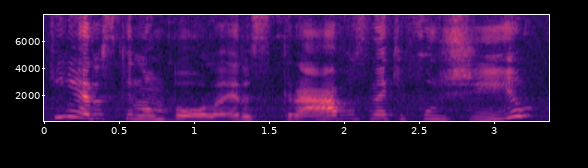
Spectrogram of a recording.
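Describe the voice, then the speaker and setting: A woman from southeastern Brazil teaches a primary class in a recorded lesson. Her voice sits a little high, and she coaxes patiently and punches out syllables as she speaks. A faint hiss of background noise runs underneath. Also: wildly swooping pitch, normal speed, a bit bright, low-quality recording. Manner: patient, coaxing, stresses syllables aloud.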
